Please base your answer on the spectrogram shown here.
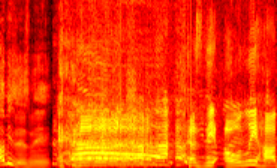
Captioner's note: everyone laughs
